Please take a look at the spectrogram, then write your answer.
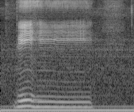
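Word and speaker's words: بِهِ: Next word is ba zer bi, ha khada zer hi, bihi. There zer harkat and there is khadi zer before and below ha and or vertical harkat, and we know we pronounce vertical harkat by stretching up to one alif or two harkat. Recite ba zer bi, ha zer hi, bihi.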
